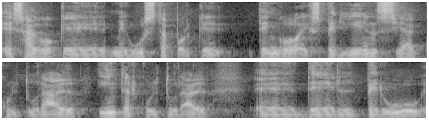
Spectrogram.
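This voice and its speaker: A man from Peru with a very deep voice introduces himself at an unhurried pace. His first languages are English and Spanish. He speaks as an integration guide, pausing often to find his words. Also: mellow. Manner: slow, measured, with frequent hesitations. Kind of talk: personal self-introduction.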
